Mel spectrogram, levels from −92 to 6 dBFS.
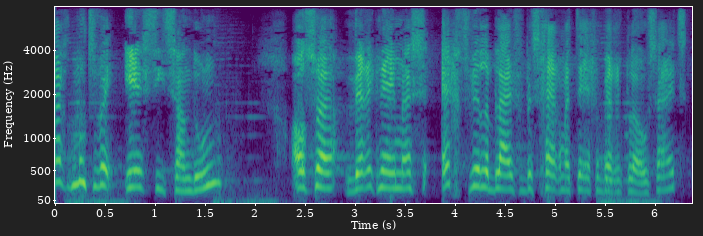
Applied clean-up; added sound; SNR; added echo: neural separator model SepFormer DNS4.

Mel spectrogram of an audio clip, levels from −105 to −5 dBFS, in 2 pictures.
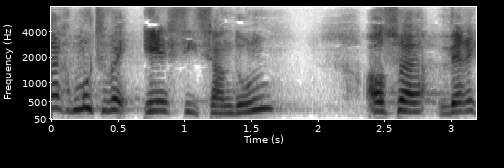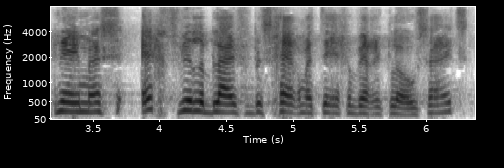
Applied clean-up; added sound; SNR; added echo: none; none; none; none.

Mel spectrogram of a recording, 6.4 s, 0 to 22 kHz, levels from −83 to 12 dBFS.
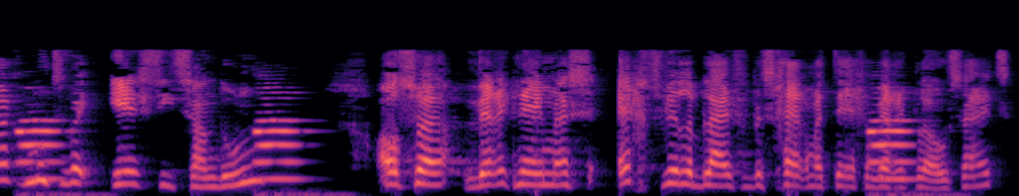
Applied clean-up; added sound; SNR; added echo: classical method log-MMSE.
